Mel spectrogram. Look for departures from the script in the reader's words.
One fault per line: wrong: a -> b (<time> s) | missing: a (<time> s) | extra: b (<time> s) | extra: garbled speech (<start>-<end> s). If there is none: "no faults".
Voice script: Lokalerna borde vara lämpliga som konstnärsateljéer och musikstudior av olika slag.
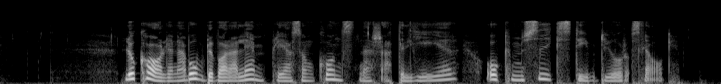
missing: av olika (6.3 s)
